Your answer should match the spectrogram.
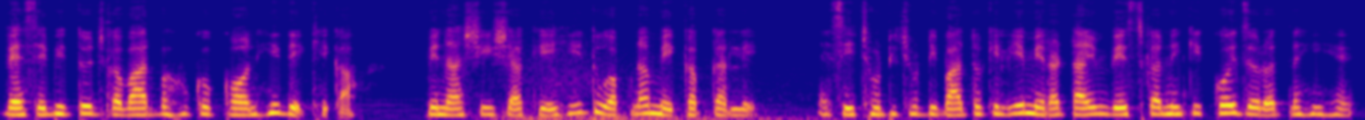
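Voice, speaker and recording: A woman voicing a snobbish, sharp-tongued middle-aged mother-in-law in a cartoon story, with a sarcastic, scolding manner. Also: lowish voice, steady tone, normal speed, faint music behind, lightly acted. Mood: scornful, bossy. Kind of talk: Hindi cartoon moral-story voice acting.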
